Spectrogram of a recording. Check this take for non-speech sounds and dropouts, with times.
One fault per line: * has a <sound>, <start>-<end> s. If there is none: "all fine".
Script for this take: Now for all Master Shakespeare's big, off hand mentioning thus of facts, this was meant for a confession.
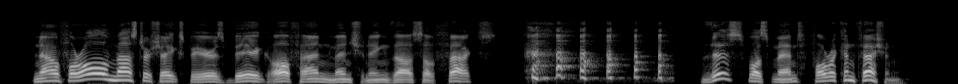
* has a laugh, 5.2-6.8 s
